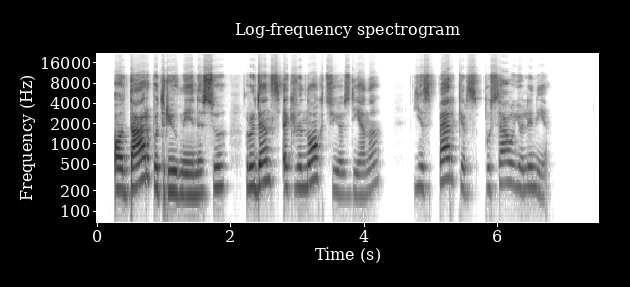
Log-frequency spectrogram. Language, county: Lithuanian, Klaipėda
